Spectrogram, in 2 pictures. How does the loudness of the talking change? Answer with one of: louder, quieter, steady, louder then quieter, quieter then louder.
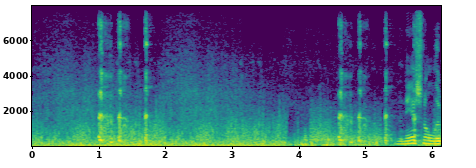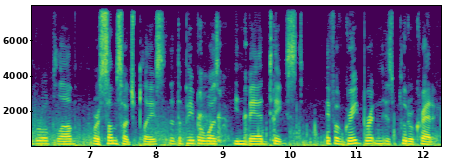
steady.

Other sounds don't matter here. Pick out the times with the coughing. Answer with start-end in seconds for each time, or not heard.
0.9-1.9, 4.5-5.8, 8.6-9.9.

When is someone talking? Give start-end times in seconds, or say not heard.
5.5-12.2.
